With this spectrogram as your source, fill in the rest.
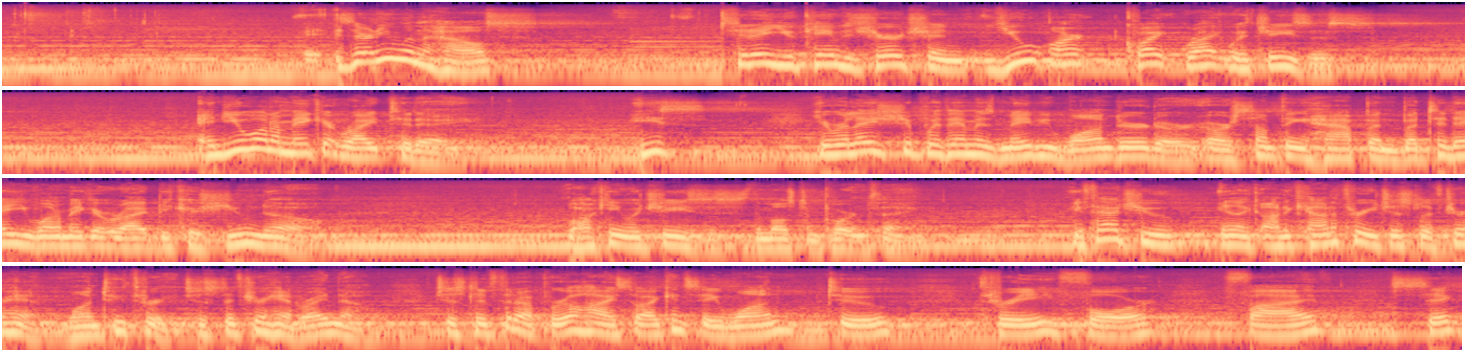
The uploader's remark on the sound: Recorded live at Capital Church in Meridian, Idaho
